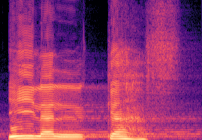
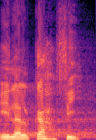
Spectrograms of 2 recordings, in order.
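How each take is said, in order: First: The last word ends on the consonant f. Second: The last word ends with a short i vowel. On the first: The reader stops here. "karena kita berhenti maka dibaca ilal kahf" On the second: The reader continues without stopping. "Kalau kita lanjut maka dibaca ilal kahfi"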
